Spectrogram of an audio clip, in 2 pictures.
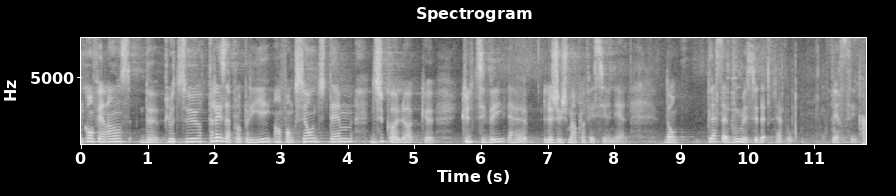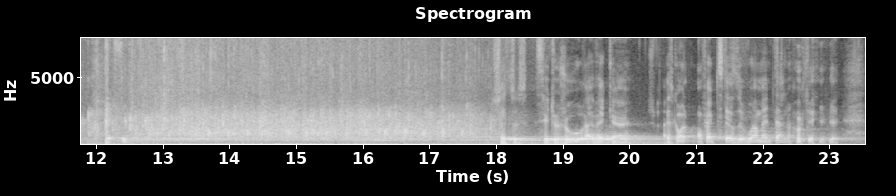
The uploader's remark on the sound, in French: Conférence de clôture du colloque 2012 de l'AQPC, à Gatineau.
